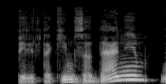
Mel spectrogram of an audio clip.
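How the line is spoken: Startled exclamation. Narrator (Russian): воскликнул Смайли, слегка ошарашенный

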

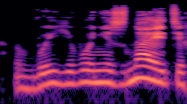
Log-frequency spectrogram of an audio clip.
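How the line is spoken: Hoarse repetition. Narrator (Russian): хрипло повторила она

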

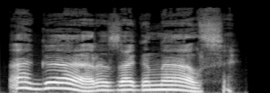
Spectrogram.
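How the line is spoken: Muttering under breath. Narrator (Russian): проворчал себе под нос рыбак

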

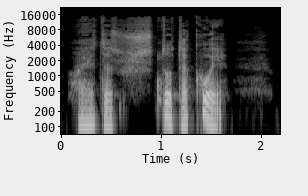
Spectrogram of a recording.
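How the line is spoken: Whisper after long silence. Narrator (Russian): прошептала она после долгого молчания

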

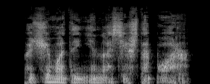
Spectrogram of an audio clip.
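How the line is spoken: Growled. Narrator (Russian): прорычал Ардент

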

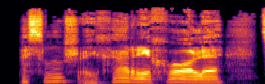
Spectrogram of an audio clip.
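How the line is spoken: Quiet emphatic hiss. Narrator (Russian): тихо прошипела она, сделав ударение на слово

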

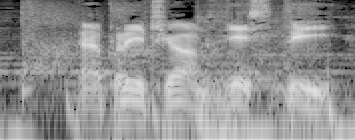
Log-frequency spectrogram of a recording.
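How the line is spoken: Irritated absent-minded grumble. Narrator (Russian): раздраженно буркнул Кощей, даже не осознав, что к кому-то обращается

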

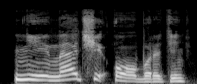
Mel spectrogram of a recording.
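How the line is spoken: Chuckling. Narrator (Russian): хохотнул Шарли

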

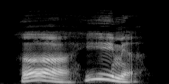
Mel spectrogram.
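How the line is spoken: Drawl. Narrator (Russian): протянул он

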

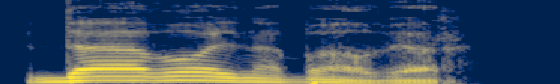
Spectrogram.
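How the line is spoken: Sighing. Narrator (Russian): Найл вздохнул

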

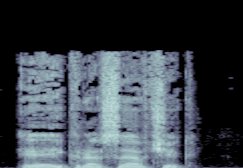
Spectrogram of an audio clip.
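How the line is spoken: Shouted. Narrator (Russian): крикнул Хадди

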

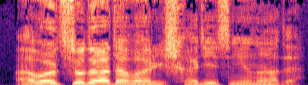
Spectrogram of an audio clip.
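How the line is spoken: Calm low bass, giant. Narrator (Russian): невозмутимого вида высокий гигант, похожий на обезьяну, низким басом произнес

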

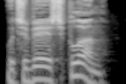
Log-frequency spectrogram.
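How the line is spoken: Even voice over scraping. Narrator (Russian): сказал он ровным голосом сквозь скрип камня по стали

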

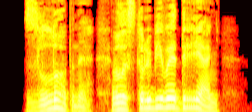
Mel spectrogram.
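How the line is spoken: Angry exclamation. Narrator (Russian): в сердцах воскликнула она

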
